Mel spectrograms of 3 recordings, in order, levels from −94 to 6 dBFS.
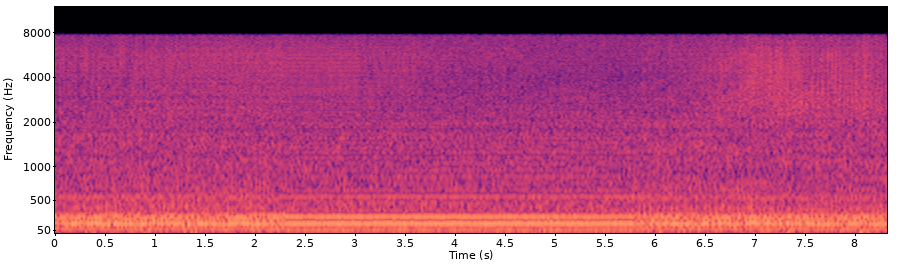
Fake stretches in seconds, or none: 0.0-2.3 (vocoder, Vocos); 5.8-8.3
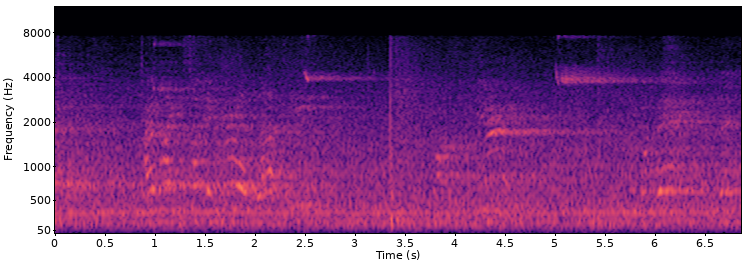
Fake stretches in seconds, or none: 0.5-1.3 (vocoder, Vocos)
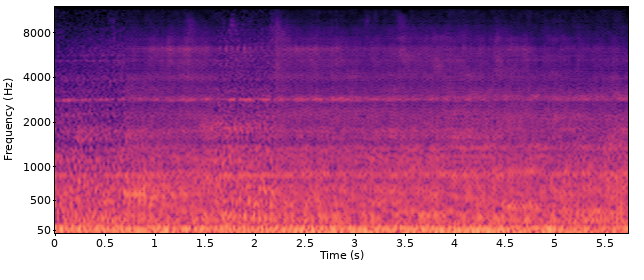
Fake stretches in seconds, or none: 0.7-1.6 (vocoder, Vocos); 2.2-5.7

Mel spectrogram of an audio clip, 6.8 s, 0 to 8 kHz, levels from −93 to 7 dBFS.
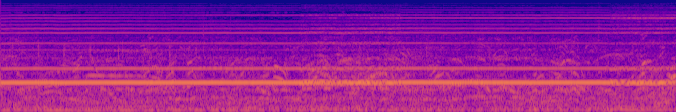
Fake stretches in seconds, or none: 3.0-4.0 (vocoder, Vocos); 6.1-6.8

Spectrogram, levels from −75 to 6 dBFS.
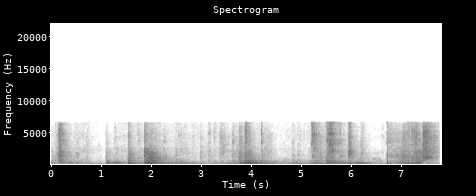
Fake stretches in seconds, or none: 5.3-6.0 (vocoder, Vocos)

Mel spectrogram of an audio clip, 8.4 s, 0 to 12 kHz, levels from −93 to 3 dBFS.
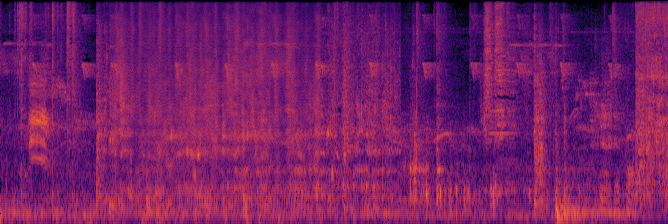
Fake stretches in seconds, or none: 1.4-4.0 (vocoder, Vocos)

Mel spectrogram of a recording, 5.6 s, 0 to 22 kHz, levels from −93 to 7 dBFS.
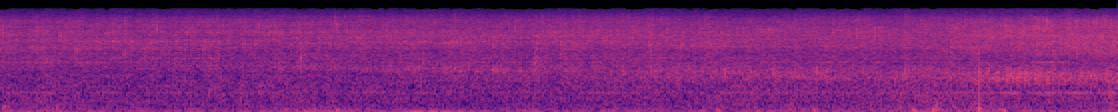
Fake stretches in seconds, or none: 0.0-0.7 (vocoder, Vocos); 1.9-5.6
